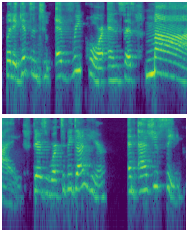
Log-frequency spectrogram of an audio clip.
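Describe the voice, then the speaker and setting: A woman playing a brisk, pompous cosmetics saleswoman in old-time radio comedy style, recorded in an echoey room. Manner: showy, deliberate pitchwoman delivery.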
